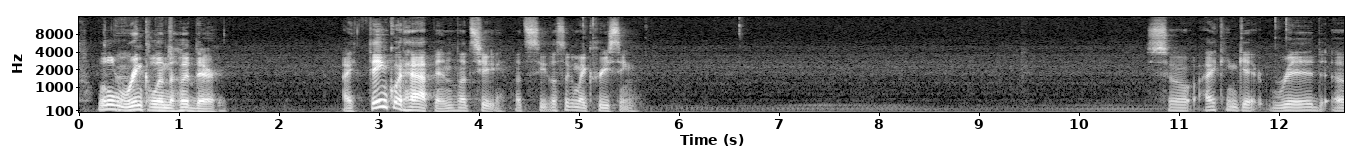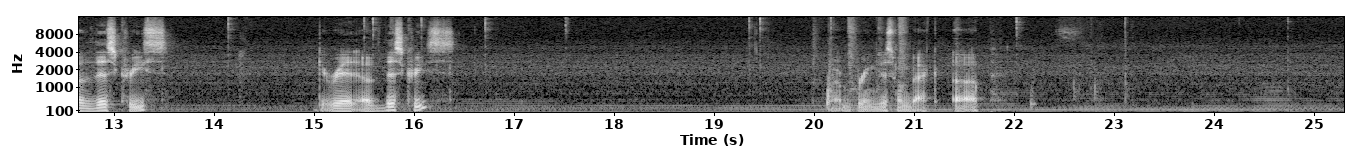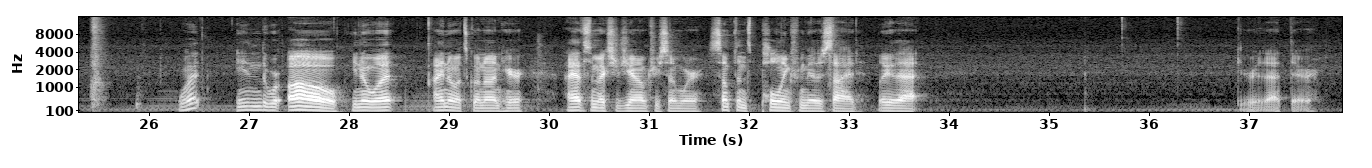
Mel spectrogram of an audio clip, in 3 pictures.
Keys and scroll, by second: 23.7 u, 29.2 u, 35.4 e.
